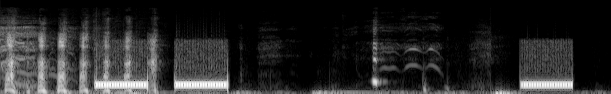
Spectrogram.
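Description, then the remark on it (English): A telephone ringback tone on an outgoing call made to pitch a product, a guinea pig-shaped espresso mug: a pair of steady, buzzy mid-pitched rings, a pause, then a third ring. A voice talks briefly before and between the rings. “Oh, we're calling.”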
